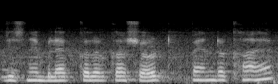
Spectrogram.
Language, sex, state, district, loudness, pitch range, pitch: Hindi, female, Rajasthan, Jaipur, -15 LUFS, 185-200 Hz, 190 Hz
